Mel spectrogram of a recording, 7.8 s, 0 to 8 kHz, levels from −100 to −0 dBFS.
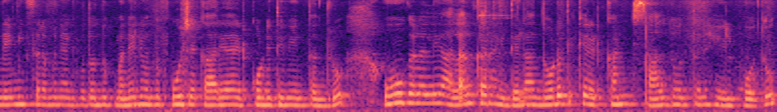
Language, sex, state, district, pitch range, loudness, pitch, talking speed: Kannada, female, Karnataka, Shimoga, 190-215 Hz, -20 LUFS, 200 Hz, 145 wpm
